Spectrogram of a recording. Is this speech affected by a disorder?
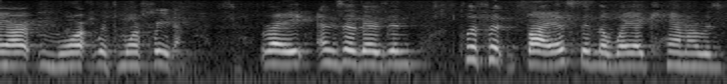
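Yes: cerebral palsy.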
